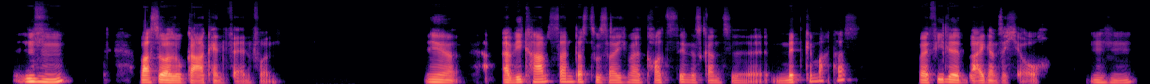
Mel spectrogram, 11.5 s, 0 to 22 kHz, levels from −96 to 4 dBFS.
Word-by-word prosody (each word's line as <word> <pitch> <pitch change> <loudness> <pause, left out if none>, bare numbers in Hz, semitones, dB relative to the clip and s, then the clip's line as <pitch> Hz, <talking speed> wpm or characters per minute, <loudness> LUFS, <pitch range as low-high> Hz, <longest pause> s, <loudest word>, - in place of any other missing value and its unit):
Mhm. 135 +2 +3 0.7
Warst 105 0 +6
du 110 - +11
also 95 -2 +6
gar 85 -1 +4
kein 90 -2 -4
Fan - - -8
von? - - -12 1.5
Ja. 115 -4 +1 0.4
Aber 110 -1 +4
wie 120 - +4
kam 125 +1 +3
es 145 0 -14
dann, 135 -1 0
dass 120 -1 0
du, 115 - -4
sage 105 -1 -2
ich 105 - -10
mal, 100 -2 -3
trotzdem 105 +3 -5
das 105 0 -7
Ganze 95 0 -8
mitgemacht 110 +9 -2
hast? 220 +1 -7 0.6
Weil - - +3
viele 115 -3 +3
weigern 95 -2 +1
sich - - -10
ja - - -9
auch. - - -9 0.4
Mhm. 100 +1 -7
110 Hz, 160 wpm, -25 LUFS, 100-120 Hz, 1.5 s, du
